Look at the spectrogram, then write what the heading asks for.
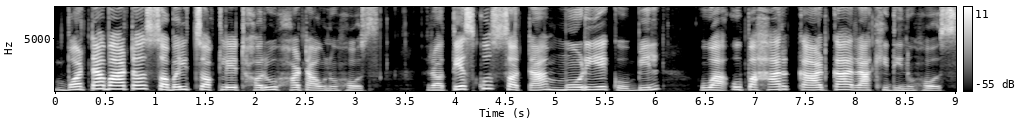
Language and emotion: Nepali, neutral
